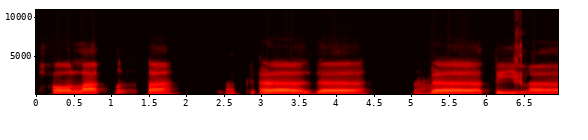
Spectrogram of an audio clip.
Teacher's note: qaf sukun, bacaan kolkolah atau bacaan dibaca memantul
